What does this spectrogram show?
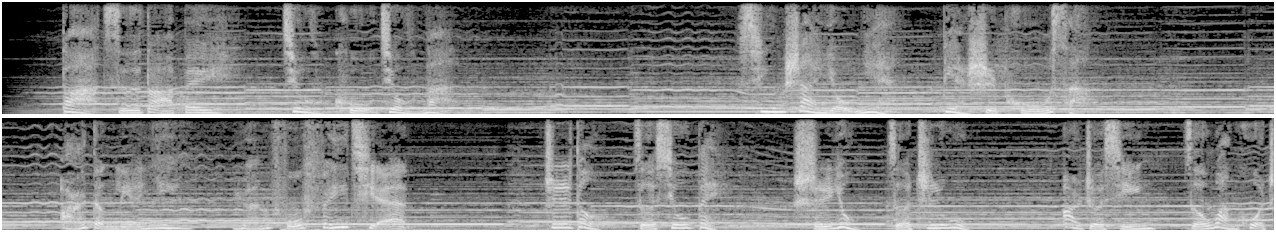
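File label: middle-aged and elderly, female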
